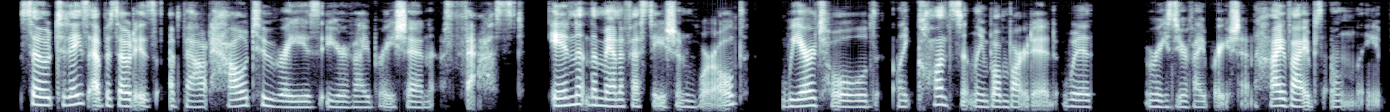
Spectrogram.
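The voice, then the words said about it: Nasal, congested voice. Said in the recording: “I sound a little nasally ... battling some kind of sickness ... battling some congestion and stuff ... I sound a little weird today”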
